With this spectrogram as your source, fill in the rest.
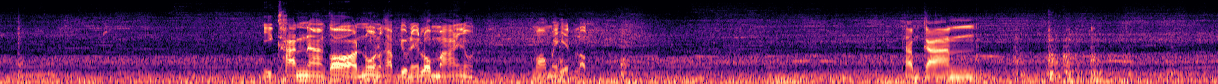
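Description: An excavator bucket scrapes and dumps loose dirt.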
